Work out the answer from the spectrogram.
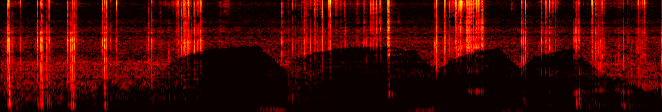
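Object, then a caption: Smartphone in a plastic case. Long blue acrylic nails rapidly tap and scratch the back of a handheld smartphone in a clear glitter plastic case with butterfly decorations, seen in a mirror, close to the microphone. Sharp, dry plastic clicks mix with bright, crinkly scratching strokes that rise and fall in sweeping arcs. The sound is mostly high and thin, with little low end.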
